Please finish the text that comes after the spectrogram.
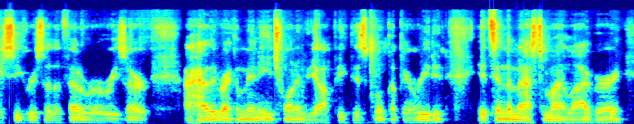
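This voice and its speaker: A man in his forties from the United States, hosting a show where he reads a book aloud and comments on it with measured, earnest delivery. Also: very deep voice, a little mellow, husky. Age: 40s. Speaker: host.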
